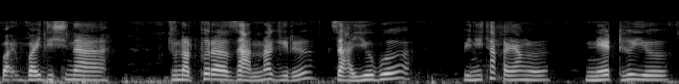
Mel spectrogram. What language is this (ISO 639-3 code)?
brx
